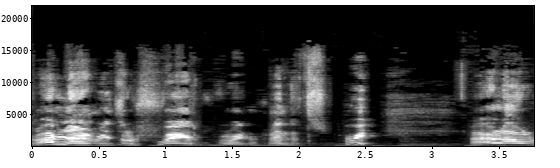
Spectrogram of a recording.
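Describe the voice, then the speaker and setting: A female-sounding, put-on character voice speaks high and fairly slowly. Faint music plays in the background. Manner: cheerful.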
